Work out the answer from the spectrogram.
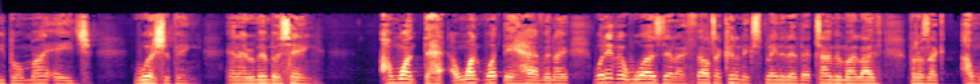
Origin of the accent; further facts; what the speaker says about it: Zimbabwe; moved away; I grew up in Zimbabwe, and I was at an orphanage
